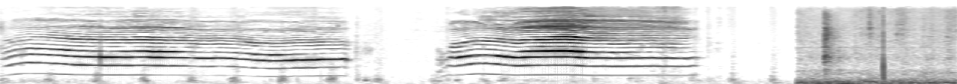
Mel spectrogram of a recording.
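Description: A cat gives two long, drawn-out meows of about three seconds each, with a short pause between them. Near the end comes a steady noisy background with a few sharp clicks.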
